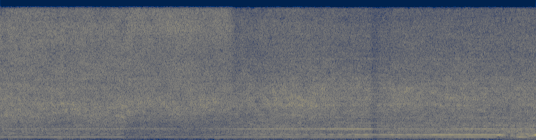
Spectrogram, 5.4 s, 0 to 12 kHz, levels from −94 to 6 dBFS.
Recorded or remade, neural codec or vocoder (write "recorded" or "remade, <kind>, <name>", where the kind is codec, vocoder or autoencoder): remade, autoencoder, DAC-VAE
